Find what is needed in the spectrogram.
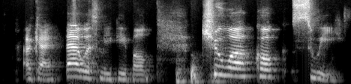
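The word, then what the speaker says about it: Choa Kok Sui: Chua Kok Sui. Did I say that right? Yes. Yeah, very good.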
